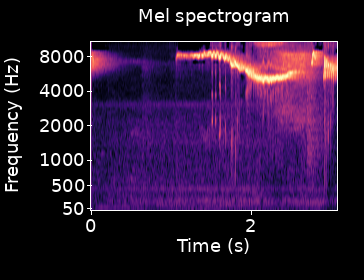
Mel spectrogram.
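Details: Orange-headed thrush in 'raja teler' style, giving a thin high note, a short quiet, then a long, very high whistle that slowly dips and wavers.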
